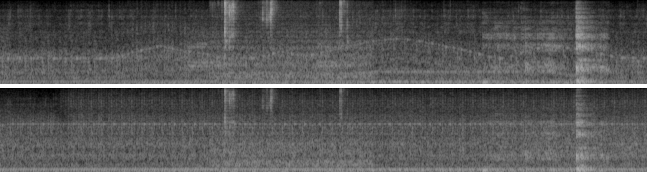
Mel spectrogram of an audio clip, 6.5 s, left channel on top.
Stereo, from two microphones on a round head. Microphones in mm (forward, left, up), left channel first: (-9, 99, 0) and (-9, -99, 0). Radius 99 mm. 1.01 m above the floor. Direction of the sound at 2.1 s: 65° left (ahead or behind).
